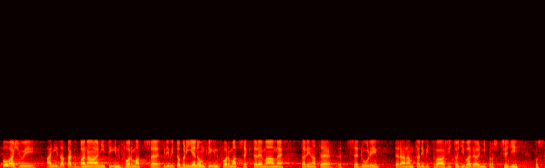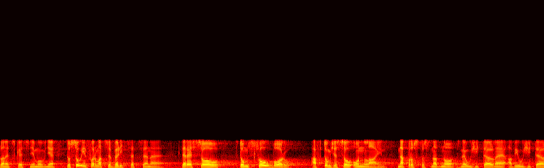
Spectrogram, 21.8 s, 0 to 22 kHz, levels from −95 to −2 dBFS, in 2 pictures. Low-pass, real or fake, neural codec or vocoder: 3.6 kHz; real; none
